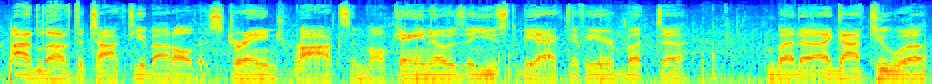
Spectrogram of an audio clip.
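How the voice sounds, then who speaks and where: Male host as goofy custodian storyteller: low, creaky, joking, rambling, with clear ambient noise. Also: normal speed. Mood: chatty, jovial. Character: folksy, goofy male janitor telling strange tales. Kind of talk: in-character podcast monologue.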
